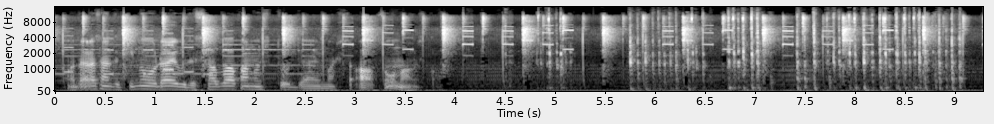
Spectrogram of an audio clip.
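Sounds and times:
speech: 0:00.1 - 0:03.9
mechanical gaming keyboard typing: 0:04.8 - 0:05.2, 0:05.7 - 0:09.1.

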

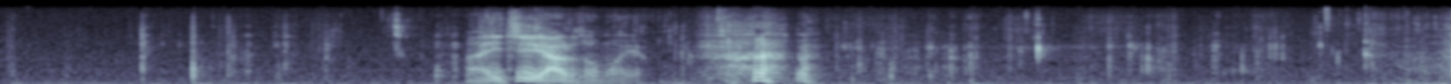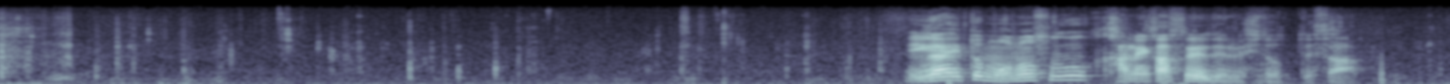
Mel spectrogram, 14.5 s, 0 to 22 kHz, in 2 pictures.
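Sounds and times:
person chewing while eating a convenience store bento: 0:00.6 - 0:11.8, 0:14.1 - 0:14.5
speech: 0:02.4 - 0:04.2, 0:11.8 - 0:14.2.

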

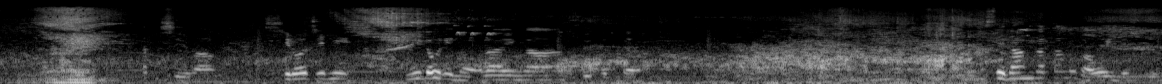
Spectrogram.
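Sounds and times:
busy street traffic: 0:00.0 - 0:11.6
cars passing: 0:00.0 - 0:11.6
speech: 0:01.8 - 0:06.6, 0:09.7 - 0:11.6.

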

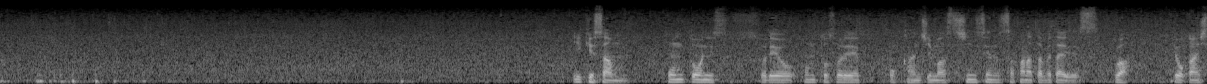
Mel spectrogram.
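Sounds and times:
faint low knocks: 0:00.0 - 0:01.6
heavy rain pouring: 0:00.0 - 0:12.0
speech: 0:05.7 - 0:12.0.

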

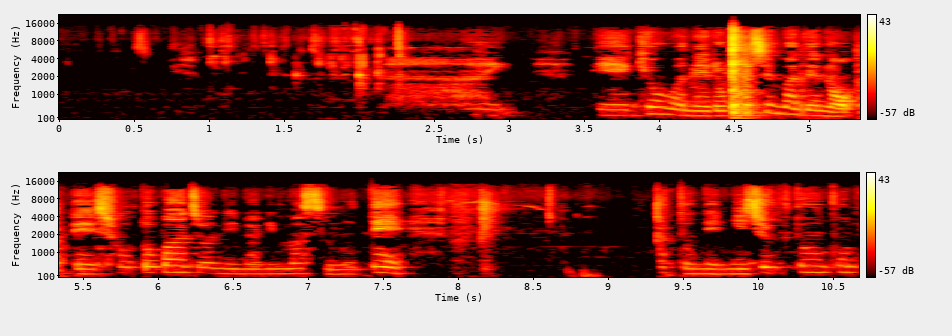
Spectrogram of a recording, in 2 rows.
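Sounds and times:
organic coffee poured from a coffee bottle into a warmed mug: 0:00.5 - 0:02.5
speech: 0:02.8 - 0:08.0, 0:09.5 - 0:10.6.

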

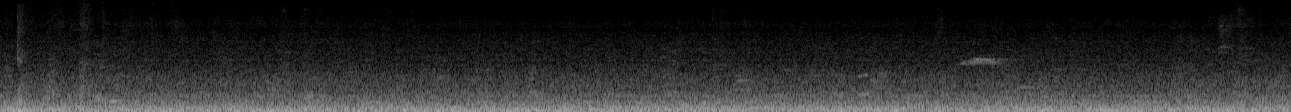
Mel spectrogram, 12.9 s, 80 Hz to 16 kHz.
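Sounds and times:
commuter train rumbling into Sydney city: 0:00.0 - 0:12.9
faint train squeal: 0:09.6 - 0:10.2.

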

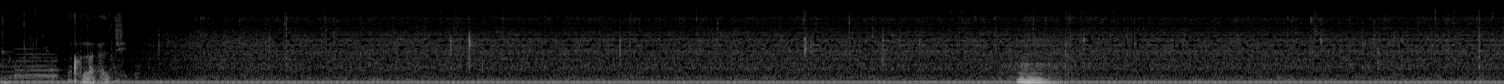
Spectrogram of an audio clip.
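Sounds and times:
low hum: 0:00.0 - 0:15.0
speech: 0:00.8 - 0:01.4, 0:10.2 - 0:10.6
steady rain: 0:01.5 - 0:15.0
brief murmuring voice: 0:10.1 - 0:10.8.

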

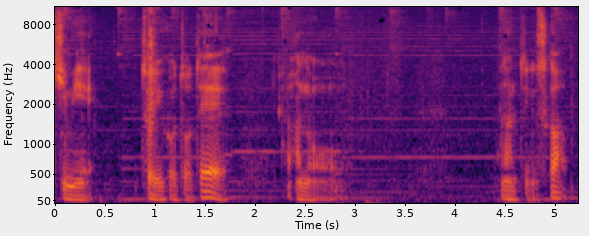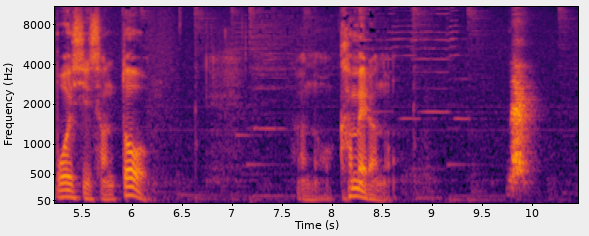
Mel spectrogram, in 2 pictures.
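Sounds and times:
speech: 0:00.0 - 0:03.0, 0:04.5 - 0:06.3, 0:07.7 - 0:08.7
household dog barking at footsteps: 0:09.8 - 0:10.2.

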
